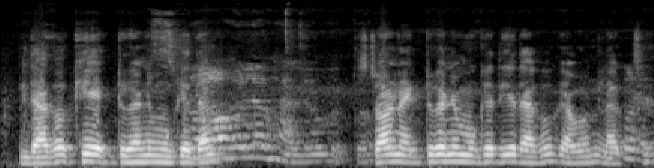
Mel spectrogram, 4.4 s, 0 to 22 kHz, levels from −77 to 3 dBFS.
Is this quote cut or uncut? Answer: uncut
